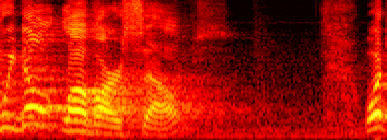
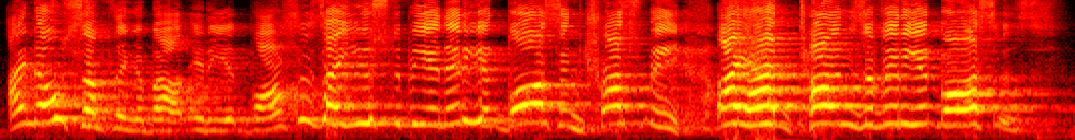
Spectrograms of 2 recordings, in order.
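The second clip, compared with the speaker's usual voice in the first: normal talking voice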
